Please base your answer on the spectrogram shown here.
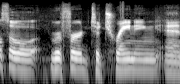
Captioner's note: speaking in french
